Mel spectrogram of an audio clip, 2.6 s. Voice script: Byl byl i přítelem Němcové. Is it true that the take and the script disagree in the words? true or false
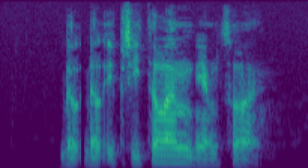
false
